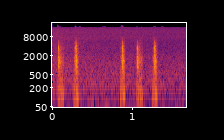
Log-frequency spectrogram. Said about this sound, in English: What's that clicking noise from in there? Oh, it's his wire recorder. He left it running. Hey, these machines cost a lot of money. Doesn't he care if it gets ruined?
